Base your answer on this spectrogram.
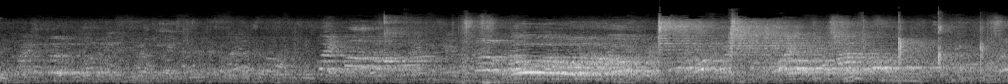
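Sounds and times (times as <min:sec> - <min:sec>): hubbub of voices in hall: 0:00.0 - 0:10.0.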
